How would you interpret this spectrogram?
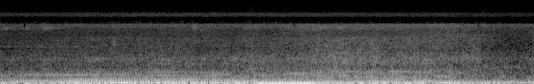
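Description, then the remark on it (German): A woman drives away on a decorated motor scooter on a hot day, its engine droning steadily, a low buzzing rumble that swells briefly midway before easing slightly as it pulls away. No voices are heard. “Es ist wahrscheinlich gerade Hilde, die da wegfährt”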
